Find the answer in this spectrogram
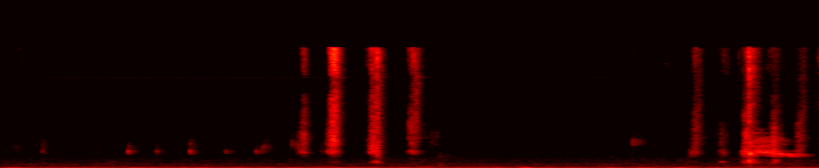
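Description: Faint, scattered scratches and light clicks of a wet paintbrush stroking textured watercolour paper as the paper is wetted, a few sharper ticks about halfway through and near the end.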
